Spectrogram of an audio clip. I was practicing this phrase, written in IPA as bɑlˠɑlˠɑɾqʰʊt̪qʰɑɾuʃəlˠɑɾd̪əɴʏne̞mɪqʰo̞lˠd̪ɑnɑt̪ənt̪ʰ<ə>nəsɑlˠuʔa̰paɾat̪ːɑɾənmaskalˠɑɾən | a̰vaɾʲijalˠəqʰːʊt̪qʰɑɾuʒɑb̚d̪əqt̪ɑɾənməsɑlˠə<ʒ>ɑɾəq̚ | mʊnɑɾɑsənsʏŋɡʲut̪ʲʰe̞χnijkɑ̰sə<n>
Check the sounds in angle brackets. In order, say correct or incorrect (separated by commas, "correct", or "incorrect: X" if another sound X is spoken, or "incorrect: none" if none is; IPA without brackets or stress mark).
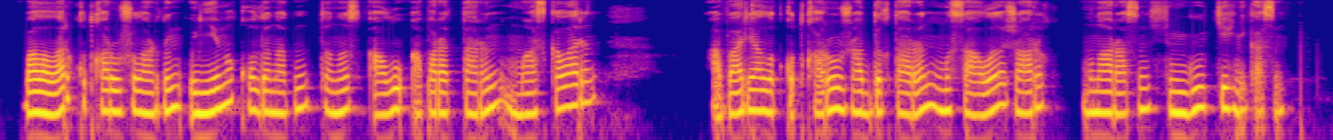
correct, correct, correct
